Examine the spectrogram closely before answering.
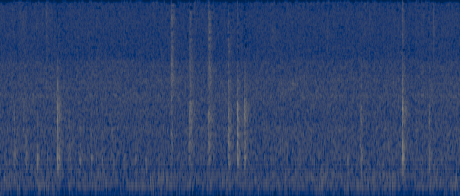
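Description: Kitchen work clatter: a dozen or so irregular sharp knocks and clinks of utensils and cookware, bunched in a quick run in the middle, over a steady background noise.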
